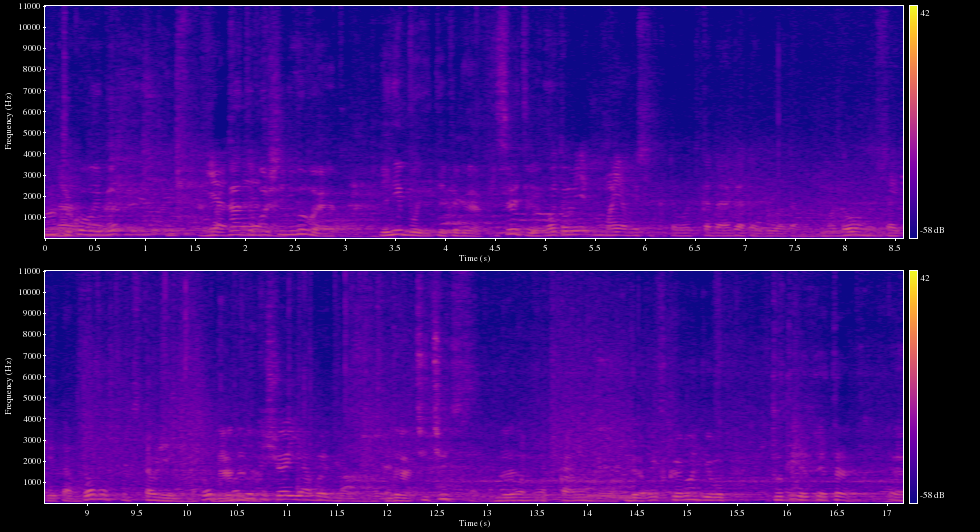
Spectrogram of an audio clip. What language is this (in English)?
Russian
